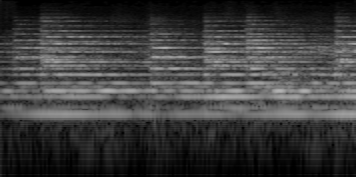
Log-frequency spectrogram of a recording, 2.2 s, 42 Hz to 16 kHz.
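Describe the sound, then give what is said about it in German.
Church bells ringing at eleven o'clock to open a Pentecost gathering at a former village, several overlapping metallic strikes layered over a steady, sustained ringing hum, fairly even in loudness throughout. “Pünktlich um 11 Uhr war es Zeit, die Glocken zu läuten.”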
